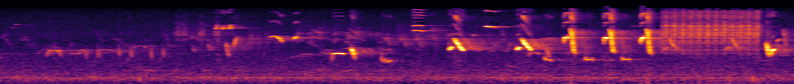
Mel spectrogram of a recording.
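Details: Springtime nightingale on the Seversky Donets, recorded at a rest stop on a May hike: soft whistles build into loud, swooping phrases and a buzzy rattling trill at the close; faint frog croaking hums below.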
